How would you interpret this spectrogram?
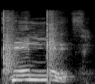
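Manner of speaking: ordinary delivery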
